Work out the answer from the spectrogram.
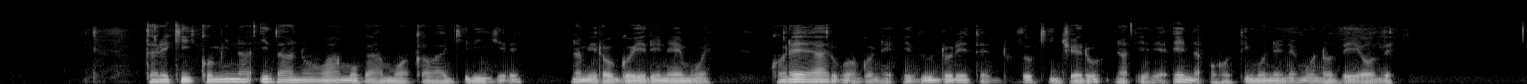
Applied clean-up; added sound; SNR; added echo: none; none; none; none.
